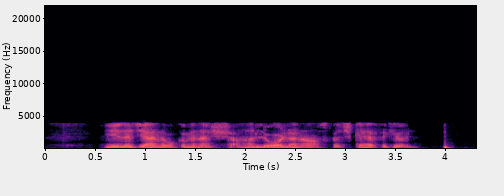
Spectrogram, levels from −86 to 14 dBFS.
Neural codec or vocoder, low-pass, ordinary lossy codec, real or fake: vocoder, 24 kHz, 100 mel bands, Vocos; 7.2 kHz; AAC, 16 kbps; fake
